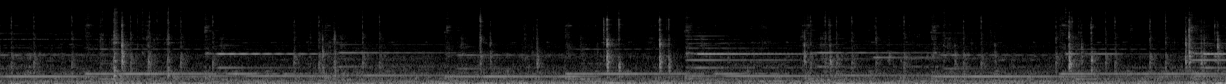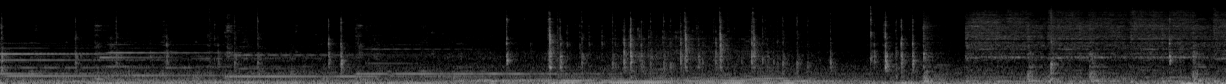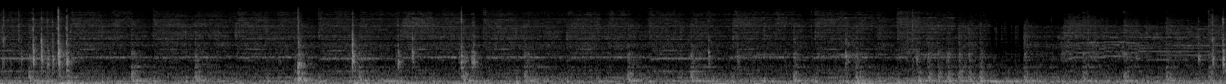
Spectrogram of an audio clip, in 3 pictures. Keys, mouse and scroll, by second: 1.0 space, 1.3 shift+middle click, 1.5 middle click, 1.6 space, 1.8 middle click, 2.1-2.9 scroll up 1, 2.9 middle click, 3.2 space, 3.6 middle click, 4.3 click, 5.2 1, 6.0 3, 7.2 click, 7.9 scroll up 1, 8.1 shift+middle click, 8.3 middle click, 8.4 middle click, 9.6 middle click, 10.3 shift+click, 10.5 shift+middle click, 10.8 middle click, 11.0 middle click, 11.1-11.5 scroll up 2, 11.5 middle click, 11.9 alt+a, 12.1 Tab, 12.6 click, 13.0 middle click, 14.0 shift+click, 14.6 middle click, 15.5 shift+q, 16.8 click, 17.7 z, 18.1 middle click, 18.5 alt+a, 18.7 middle click, 18.8 middle click, 19.1 alt+z, 19.4 alt+z, 20.1 z, 20.2 middle click, 20.7 click, 21.2 shift+q, 22.3 click, 25.0 KP_1, 27.0 Return, 27.0 click, 28.3 shift+click, 29.0 ctrl+shift+l, 30.9 click, 32.6 click.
